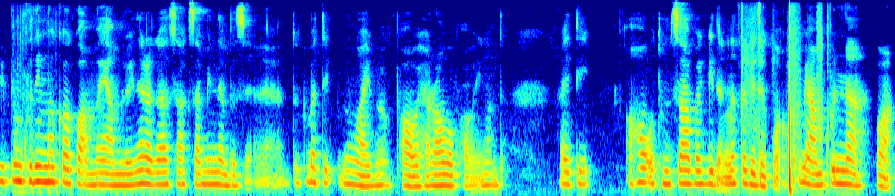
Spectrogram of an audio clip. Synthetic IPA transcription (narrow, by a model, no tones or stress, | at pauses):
mipunkʰudiŋmɐkɐkwamɐjamlojnɐɾɐɡɐsak̚saminːɐbɐzḛduɡimɐtʰik̚nuŋajbɐpʰaweɦɐɾawbɐpʰa̰w̰ḛŋamdɐ̥ | ajdi | ɐɦawɔtʰumsabɐɡidɐ̰k̚nɐtɐbidɐko̰ɐ̰kʰomijampunːɐkɔa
